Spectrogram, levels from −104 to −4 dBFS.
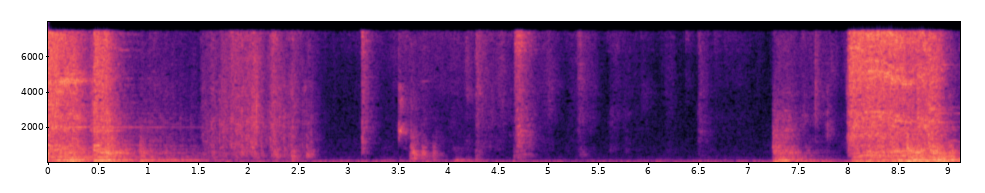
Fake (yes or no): no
